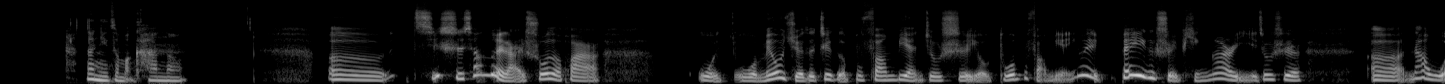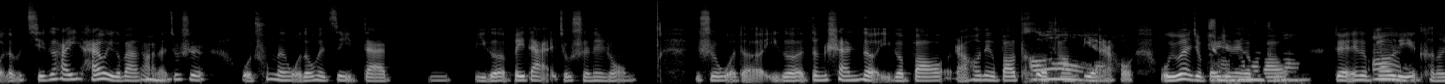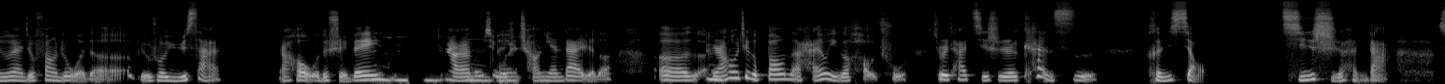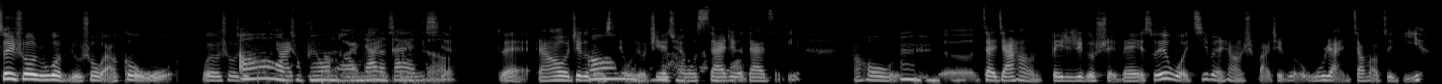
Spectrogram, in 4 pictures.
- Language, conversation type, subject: Chinese, podcast, 你会如何减少一次性用品的使用？
- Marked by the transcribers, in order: other background noise; tsk; tapping; laughing while speaking: "低"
